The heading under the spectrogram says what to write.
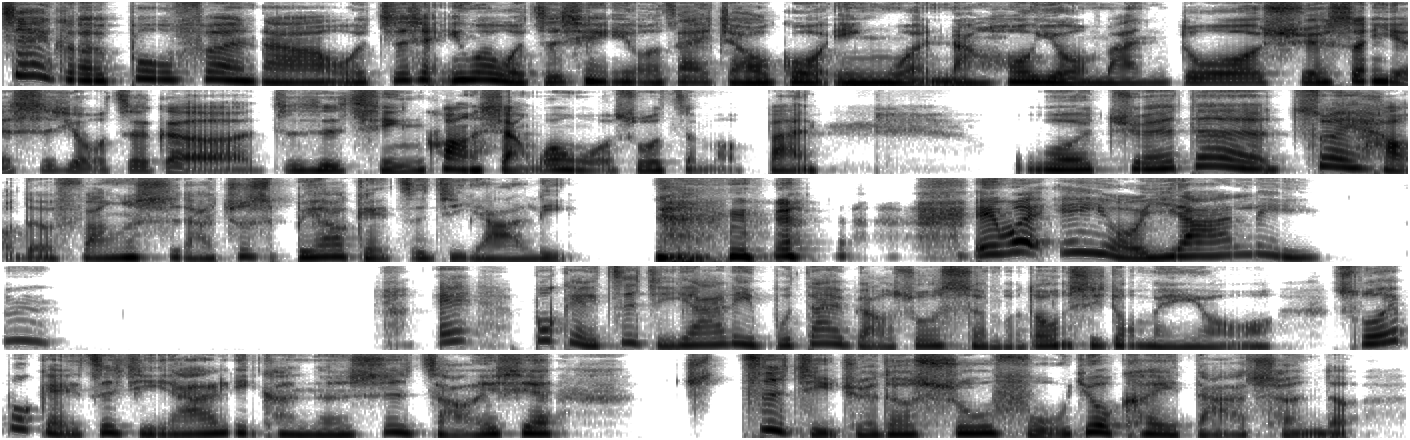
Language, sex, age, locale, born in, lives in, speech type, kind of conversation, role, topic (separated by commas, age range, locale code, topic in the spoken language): Chinese, female, 30-34, zh-TW, Taiwan, United States, conversation, unstructured, none, 你如何在学习和娱乐之间找到平衡？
